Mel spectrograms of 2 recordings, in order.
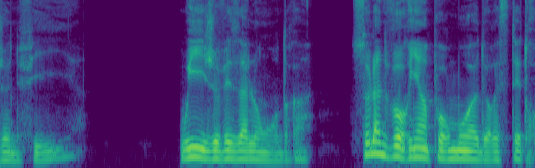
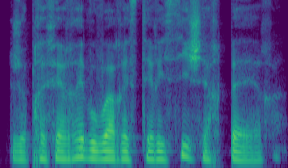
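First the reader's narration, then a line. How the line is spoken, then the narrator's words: Gentle. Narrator (French): dit doucement Margaret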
